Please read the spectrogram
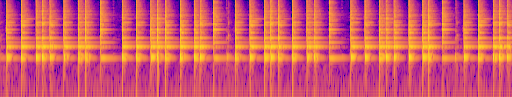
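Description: Cowbell sample played solo in a quick, syncopated repeating pattern. Each hit is a sharp metallic clank with a short ringing decay.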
